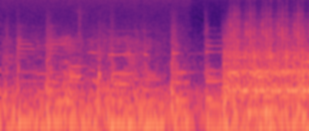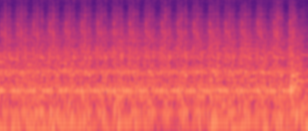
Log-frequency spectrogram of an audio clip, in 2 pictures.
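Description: A sewing machine stitches jelly roll quilt strips. After a couple of brief starts, it runs in a steady rapid rhythm, close and clear, with no talking over it.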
